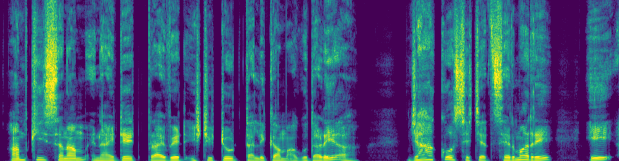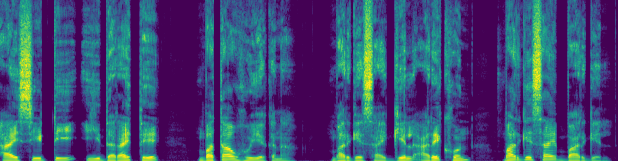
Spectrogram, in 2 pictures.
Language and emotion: Santali, neutral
